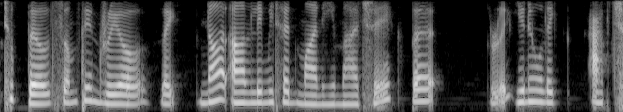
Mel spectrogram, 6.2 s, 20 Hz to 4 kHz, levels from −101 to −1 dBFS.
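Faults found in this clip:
No technical faults found: the speech signal holds steady throughout, with no audible defects anywhere in the recording.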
